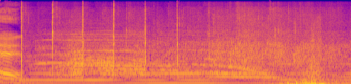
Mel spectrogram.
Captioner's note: applause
